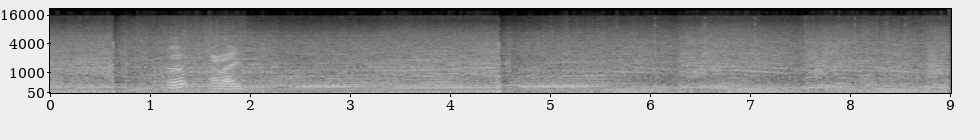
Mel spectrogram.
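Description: A race car engine in the Real Racing 3 video game drones and revs as the car slides through S-bends, the pitch rising and dipping continuously, while someone speaks briefly over it.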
